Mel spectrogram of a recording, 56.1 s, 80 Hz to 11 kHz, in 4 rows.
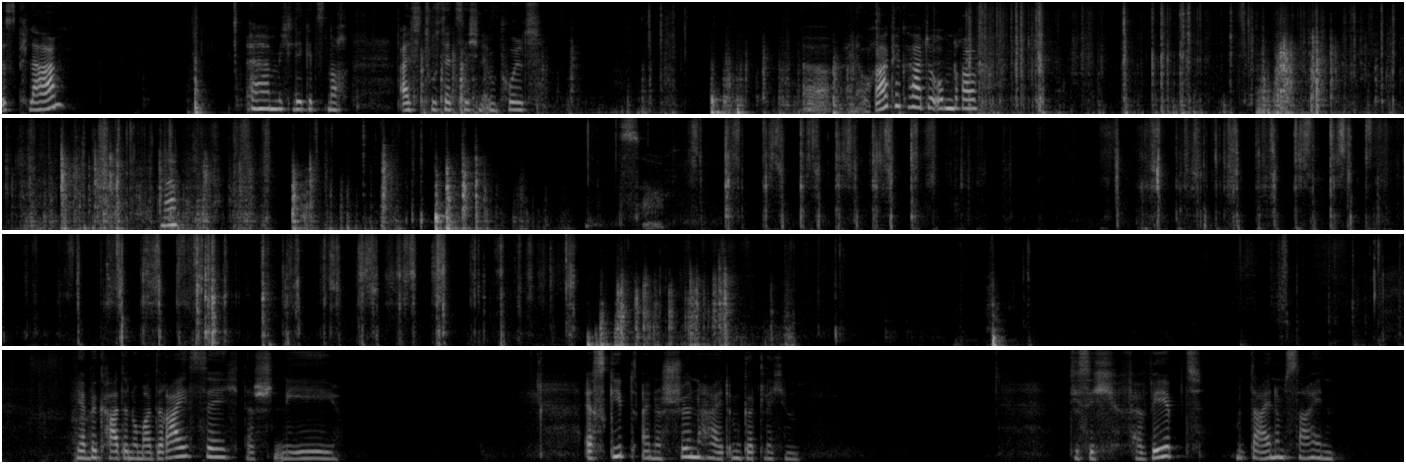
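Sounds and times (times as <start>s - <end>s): cards being shuffled: 4.0s - 19.7s, 20.8s - 36.5s, 40.4s - 42.7s.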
